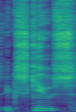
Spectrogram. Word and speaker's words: excuse: noun version of it which is excuse not to excuse even has a different pronunciation okay this is the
